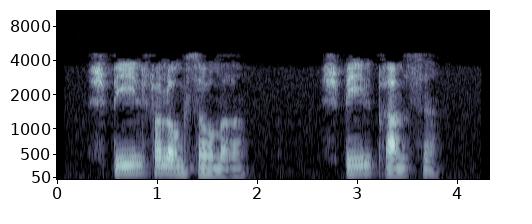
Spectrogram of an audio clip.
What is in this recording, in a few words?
"speelbremse", Alsace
